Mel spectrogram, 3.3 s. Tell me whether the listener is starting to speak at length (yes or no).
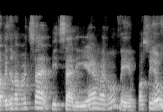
no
